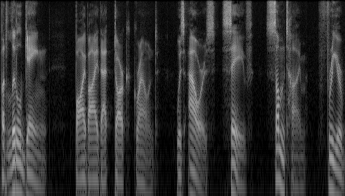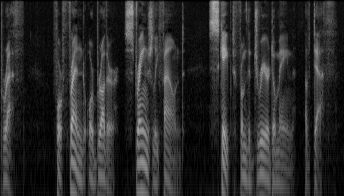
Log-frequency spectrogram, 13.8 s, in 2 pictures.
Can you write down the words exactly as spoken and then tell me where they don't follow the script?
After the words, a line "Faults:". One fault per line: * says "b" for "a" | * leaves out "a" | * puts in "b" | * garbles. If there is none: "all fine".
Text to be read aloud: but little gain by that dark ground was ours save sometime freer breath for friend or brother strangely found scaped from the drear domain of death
but little gain by by that dark ground was ours save sometime freer breath for friend or brother strangely found scaped from the drear domain of death
Faults:
* puts in "by"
